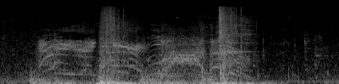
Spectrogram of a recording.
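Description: Metal weapons clash sharply.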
